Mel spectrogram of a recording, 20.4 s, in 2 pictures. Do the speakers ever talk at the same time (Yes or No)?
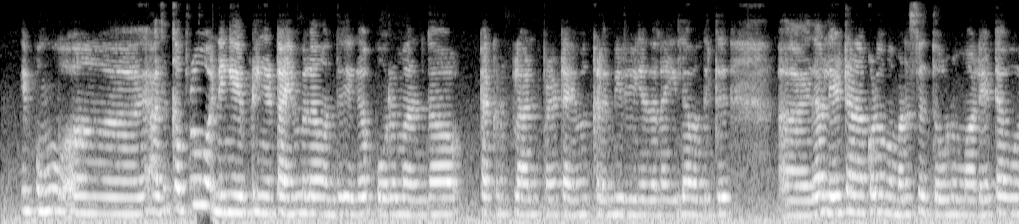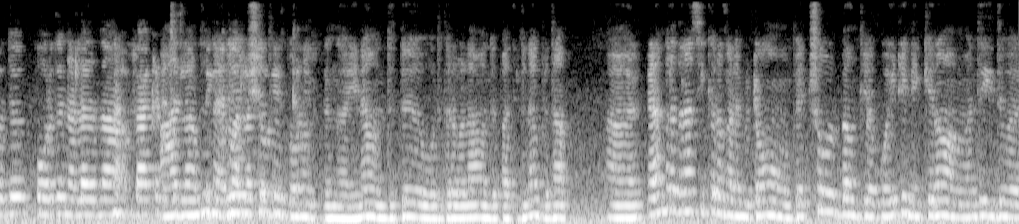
Yes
